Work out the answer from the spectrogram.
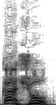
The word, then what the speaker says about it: caju: Opa cuidado aqui ó quando eu digo Caju a última sílaba é pronunciada mais forte então é uma ox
